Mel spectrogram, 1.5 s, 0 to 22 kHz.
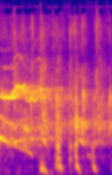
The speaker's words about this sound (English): That's a good place you can clap, okay? All right, you can shout. Remember our verse, Psalm 47:1. Clap your hands, all you people. Shout unto God with a voice of praise.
